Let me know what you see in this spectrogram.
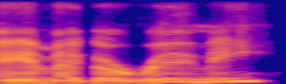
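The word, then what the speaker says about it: amigurumi: and y'all are right it was amagorumi i didn't i didn't used to say it correctly but i think i've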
